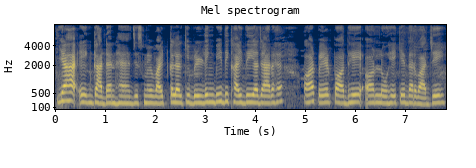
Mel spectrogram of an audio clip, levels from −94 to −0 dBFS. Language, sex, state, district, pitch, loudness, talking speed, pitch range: Hindi, female, Chhattisgarh, Raipur, 210 Hz, -20 LUFS, 170 wpm, 200-220 Hz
